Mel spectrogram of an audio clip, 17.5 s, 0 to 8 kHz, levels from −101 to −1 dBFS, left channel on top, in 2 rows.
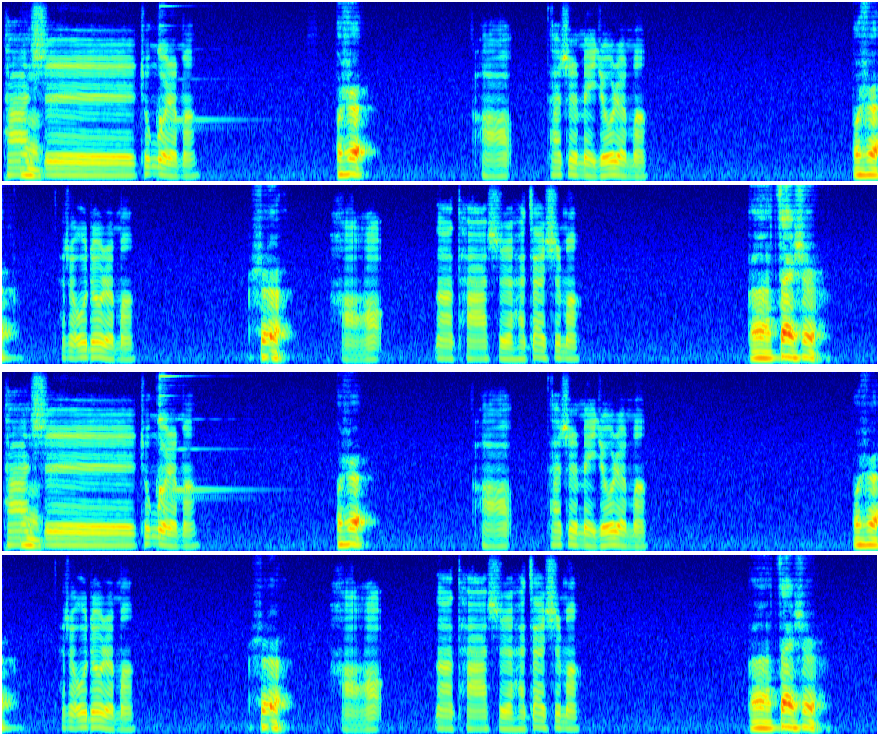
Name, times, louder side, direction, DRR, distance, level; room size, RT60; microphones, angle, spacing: voice 1, 0.0-2.0 4.7-5.1 5.5-6.4 9.3-10.1 12.0-12.6 13.1-14.5, equal, 5° left, 4.4 m, -38 dB
Piano, 1.5-3.1, right 6 dB, 55° right, 7.5 m, -49 dB
voice 2, 3.3-3.7 8.5-8.9 11.3-11.6 16.2-17.0, left 2 dB, 50° left, 5.6 m, -30 dB
head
